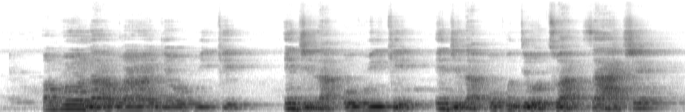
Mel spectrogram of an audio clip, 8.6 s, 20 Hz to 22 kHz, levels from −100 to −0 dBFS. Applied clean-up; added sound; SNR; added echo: none; none; none; reverberation time 0.9 s.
